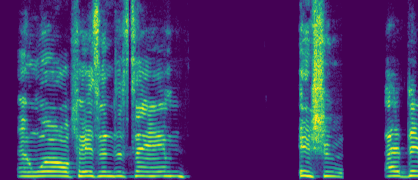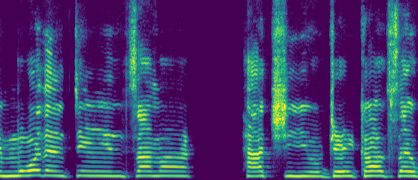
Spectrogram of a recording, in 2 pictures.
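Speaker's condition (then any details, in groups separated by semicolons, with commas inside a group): Cerebral palsy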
